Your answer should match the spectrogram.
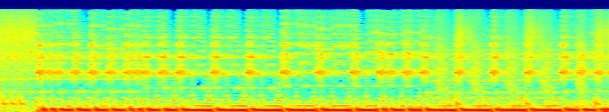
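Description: Hardtekk track: after a brief break without the kick, the heavy distorted kick drum comes back in about half a second in and pounds on at a fast, even tempo under high synth lines.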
